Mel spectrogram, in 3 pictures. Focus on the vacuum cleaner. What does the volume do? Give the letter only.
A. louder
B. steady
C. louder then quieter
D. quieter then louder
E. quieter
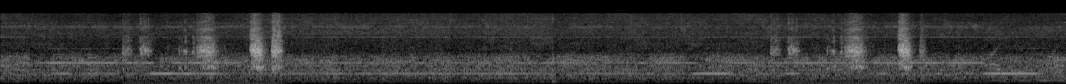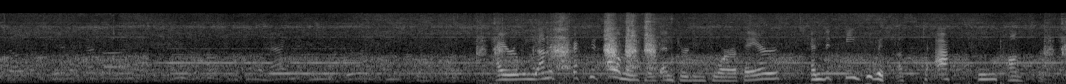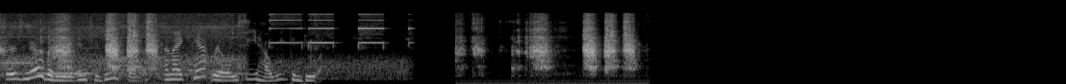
B.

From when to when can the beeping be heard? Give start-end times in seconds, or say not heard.
24.0-25.5.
